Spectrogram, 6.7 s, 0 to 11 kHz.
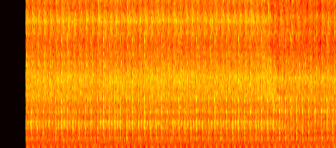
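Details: Guerrero 250 ATV single-cylinder: quick, uneven mechanical clatter over the exhaust beat when accelerating; cause unclear.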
